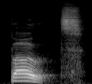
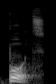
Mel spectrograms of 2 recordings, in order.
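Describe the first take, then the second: First: The O vowel is long and gliding. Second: The O vowel is short and single. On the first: The speaker calls it right. "It should be boat" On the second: The speaker calls it wrong. "It's not boat"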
